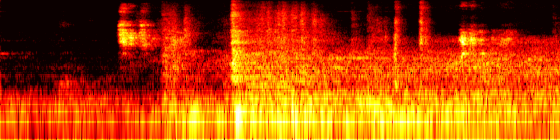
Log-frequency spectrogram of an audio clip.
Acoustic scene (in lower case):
elevator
